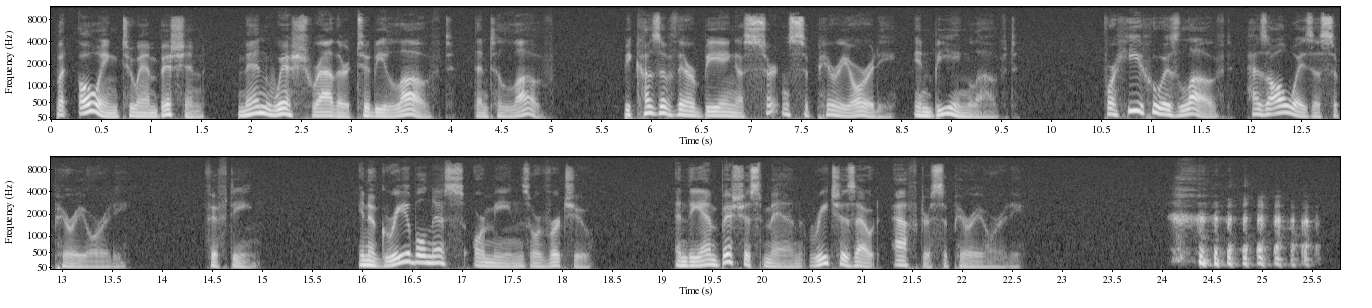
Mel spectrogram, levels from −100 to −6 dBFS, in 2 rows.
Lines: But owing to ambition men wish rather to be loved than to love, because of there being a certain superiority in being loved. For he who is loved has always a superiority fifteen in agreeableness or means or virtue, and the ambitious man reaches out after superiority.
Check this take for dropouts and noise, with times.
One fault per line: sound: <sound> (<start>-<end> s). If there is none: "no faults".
sound: laugh (24.1-25.6 s)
